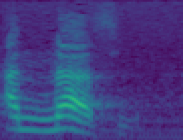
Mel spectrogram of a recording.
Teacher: نون حرف مشدد ہے اور حرف غنہ ہے، یہاں غنہ کریں گے۔ نون کے اوپر جب بھی شد آ جائے تو غنہ کرتے ہیں۔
